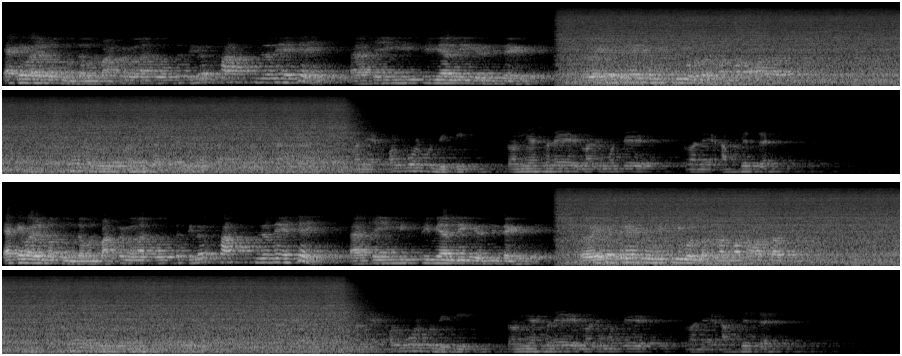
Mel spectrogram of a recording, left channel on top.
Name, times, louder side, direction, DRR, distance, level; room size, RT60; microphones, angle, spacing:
voice 1, 0.0-3.2 3.5-5.4 5.8-8.0, right 3 dB, 60° right, -1 dB, 0.3 m, -27 dB
sound 1, 5.5-12.4, equal, 20° right, 1.1 m, -32 dB
voice 2, 9.5-12.1 12.5-13.6 14.0-15.4 15.8-16.6, left 2 dB, 20° left, 2 dB, 0.3 m, -37 dB
3.2 x 2.7 x 4.1 m, 1.5 s
head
